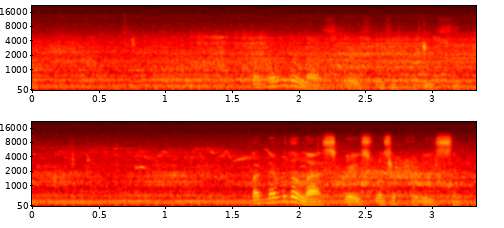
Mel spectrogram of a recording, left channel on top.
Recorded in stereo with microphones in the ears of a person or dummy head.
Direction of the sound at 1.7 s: 55° right (ahead or behind).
